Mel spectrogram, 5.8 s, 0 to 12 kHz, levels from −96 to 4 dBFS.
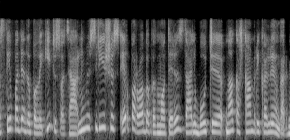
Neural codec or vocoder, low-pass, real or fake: codec, 16 kHz, 1 kbps, X-Codec, HuBERT features, trained on LibriSpeech; 7.2 kHz; fake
